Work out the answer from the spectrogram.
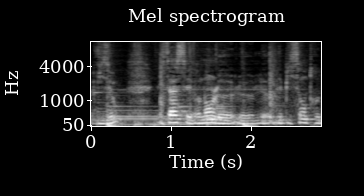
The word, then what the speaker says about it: Viseu: Ça s'écrit Viseu. Mais ça, Viseu.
